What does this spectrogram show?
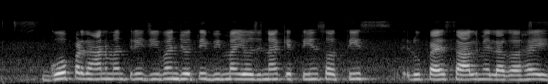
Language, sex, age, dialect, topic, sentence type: Magahi, male, 25-30, Western, banking, question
